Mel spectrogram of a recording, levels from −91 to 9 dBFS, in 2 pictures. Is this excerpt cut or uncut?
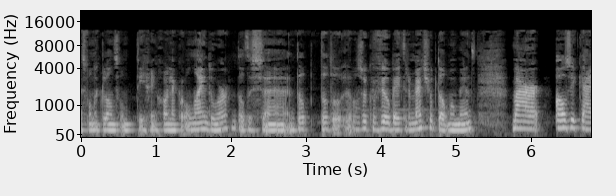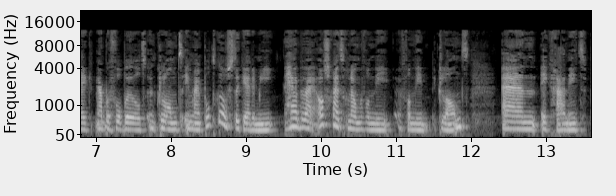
cut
